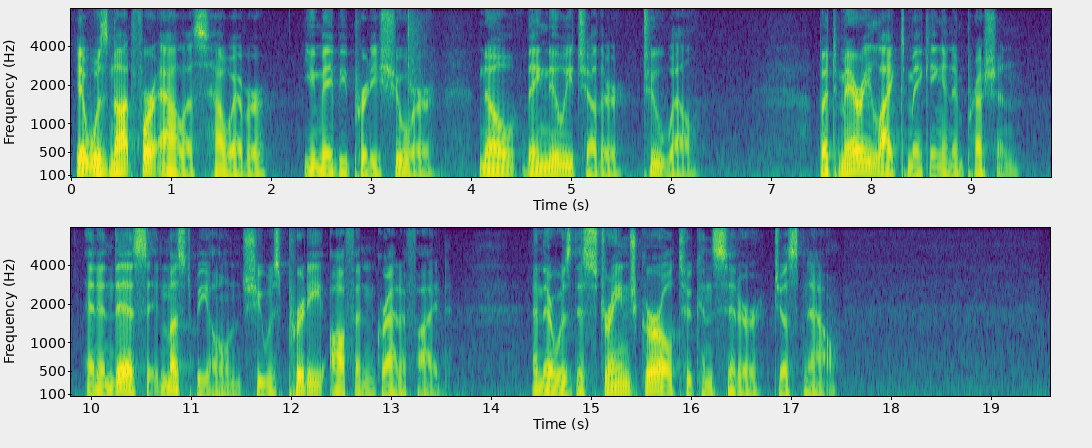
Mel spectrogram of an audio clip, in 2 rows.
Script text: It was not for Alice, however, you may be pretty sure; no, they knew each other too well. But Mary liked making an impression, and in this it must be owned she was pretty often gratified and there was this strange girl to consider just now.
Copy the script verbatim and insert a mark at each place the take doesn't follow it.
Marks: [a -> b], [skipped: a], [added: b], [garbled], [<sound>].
It was not for Alice, however, you may be pretty sure; no, they knew each other too well. But Mary liked making an impression, and in this it must be owned she was pretty often gratified and there was this strange girl to consider just now.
